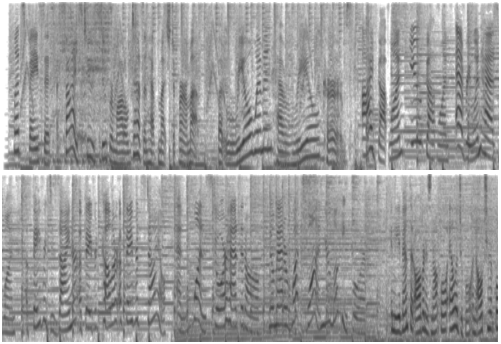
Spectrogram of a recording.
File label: Promos, voiceover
